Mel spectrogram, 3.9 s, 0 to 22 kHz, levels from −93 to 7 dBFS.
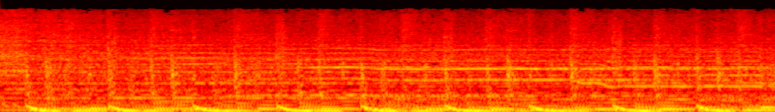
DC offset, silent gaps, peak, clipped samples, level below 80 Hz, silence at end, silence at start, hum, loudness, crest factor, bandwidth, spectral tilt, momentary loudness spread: under 0.1%; none; -12 dBFS; under 0.1%; -28 dBFS; 0 s; 0 s; none; -24 LUFS; 12 dB; 16 kHz; -5 dB/octave; 2 LU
